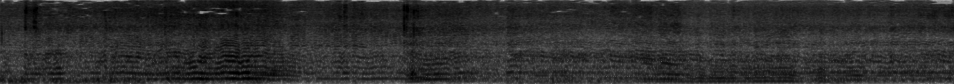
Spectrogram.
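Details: Soft, wavering insect buzz from hornets in flight, a low droning hum that rises slightly around the middle and then settles.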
